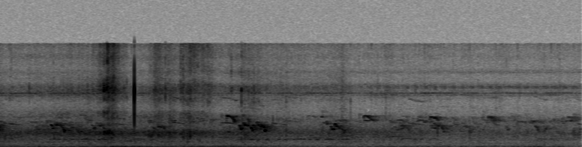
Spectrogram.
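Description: Small birds chirping repeatedly in short, high, falling notes over a faint low rumble of outdoor background noise.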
